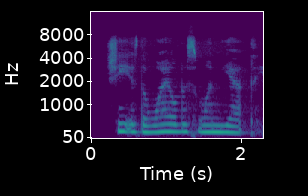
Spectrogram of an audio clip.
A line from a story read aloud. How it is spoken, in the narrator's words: laughed with satisfaction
